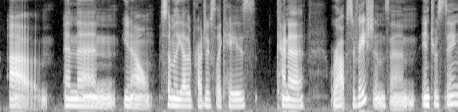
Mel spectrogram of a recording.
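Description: The speaker has an American accent and moves at a moderate pace with very wide pitch swings. The recording is very clean, with a silent background. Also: woman. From upstate New York. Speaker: yeast scientist. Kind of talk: casual interview.

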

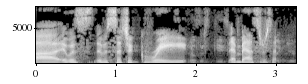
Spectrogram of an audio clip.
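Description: The speaking pace is moderate. Noticeable background noise is present. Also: woman. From US South, Virginia (Chesterfield). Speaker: improv comedian. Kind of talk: casual chat. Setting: stage with audience.

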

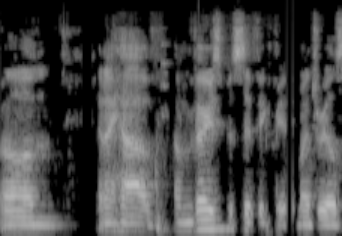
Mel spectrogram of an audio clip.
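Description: It is an ordinary speaking voice, with normal movement in pitch. The speech runs at a fairly quick speed. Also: man. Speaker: masters sprinter and track coach. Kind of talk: interview.

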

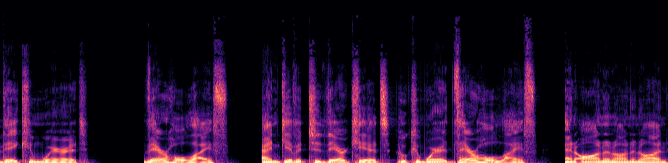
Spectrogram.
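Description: In a very clean recording with a silent background, a man talks at a fairly high pitch with a dark, mellow tone. His intonation is lively, his loudness very even, and his pace moderate. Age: 40s. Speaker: podcaster. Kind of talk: casual chat.

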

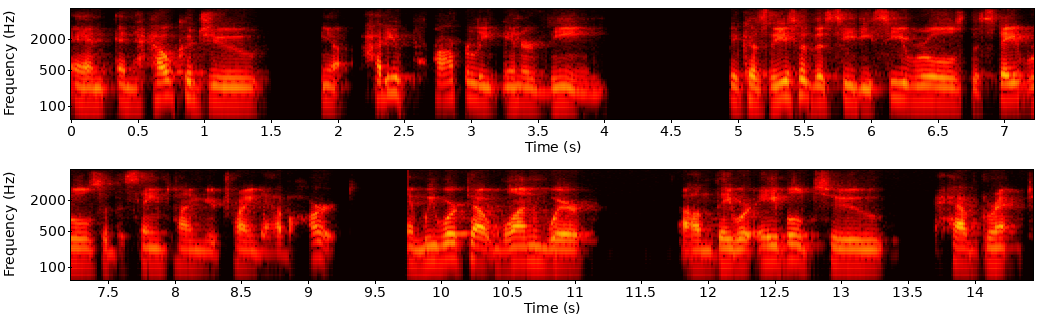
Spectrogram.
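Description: A man speaks at a moderate pace, his pitch medium and its variation ordinary. He has an ordinary speaking voice. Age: 50s. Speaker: congressman. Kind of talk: interview.

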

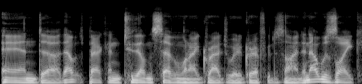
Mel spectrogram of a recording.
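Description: The speaker talks at a fairly quick pace with an American accent. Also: man. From US Northeast, Philadelphia suburbs. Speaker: app developer and YouTuber. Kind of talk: casual interview. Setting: video call.

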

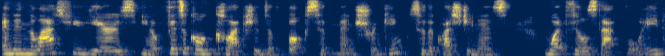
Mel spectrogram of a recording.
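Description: A woman's somewhat breathy voice sits at a medium pitch with ordinary pitch variation, moving at a moderate pace. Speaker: architect and design lead. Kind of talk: casual interview conversation.

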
